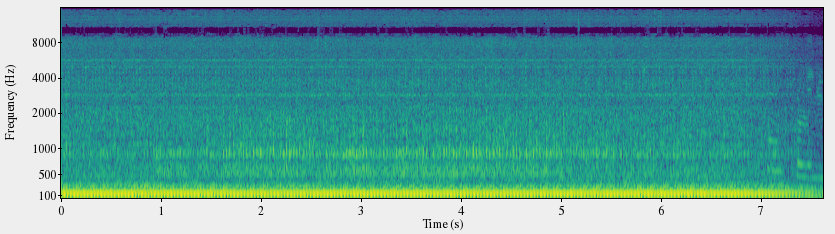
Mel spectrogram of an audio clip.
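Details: 2014 Yamaha F115 outboard, 1024 hours, started on grass right after a timing belt replacement: steady, even low idle with a smooth, quick beat and no knocks or misses, a mower droning in the background; normal idle.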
